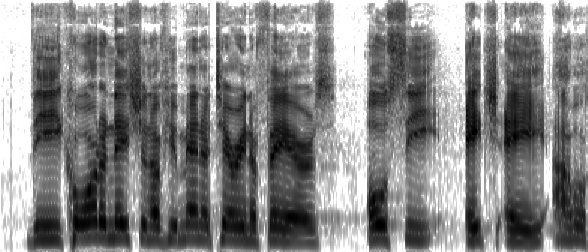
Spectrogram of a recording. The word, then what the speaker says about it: OCHA: un's office for the coordination of humanitarian Affairs OC ha I will pronounce it Ocha says as of early February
